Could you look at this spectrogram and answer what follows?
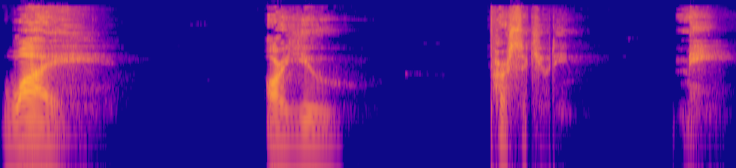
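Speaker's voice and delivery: slow, low, hushed, with long pauses; gentle divine rebuke. Acted. Jesus speaking to Saul from heaven, gentle and hushed. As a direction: sink gently into a whisper, word by word. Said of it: "isn't this the most gentle".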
